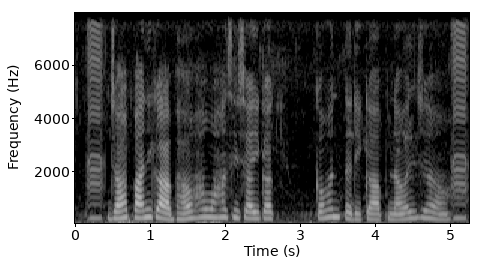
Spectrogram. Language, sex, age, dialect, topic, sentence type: Bhojpuri, female, 25-30, Western, agriculture, question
